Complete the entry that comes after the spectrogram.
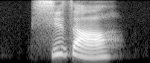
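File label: "xi3 zao3", Mandarin Chinese; HSK3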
